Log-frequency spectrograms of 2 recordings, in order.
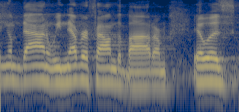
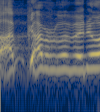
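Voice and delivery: put-on crying, higher; 9 semitones higher than usual. Acting out a man being sprayed with a hose, imitating someone crying. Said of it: "He's just crying".

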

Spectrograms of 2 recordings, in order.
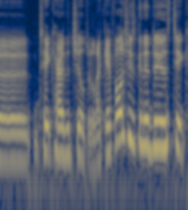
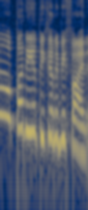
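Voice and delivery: put-on really nice, pleasant, slightly high delivery; 7 semitones higher than usual. Quoting a dubbed character's line to a listener, retelling a pleasant line. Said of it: "he says it really fucking nicely, really, like, pleasantly".

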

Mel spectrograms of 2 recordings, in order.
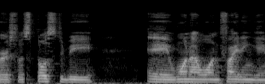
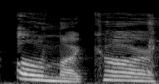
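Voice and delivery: high, loud, sobbing, crying wail; 8 semitones higher, 7 dB louder than usual. Retelling a game bonus level where a beaten guy cries: imitating a crying man. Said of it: "drops to his knees and starts crying and says".

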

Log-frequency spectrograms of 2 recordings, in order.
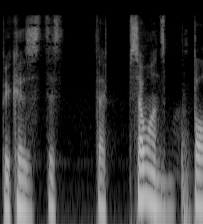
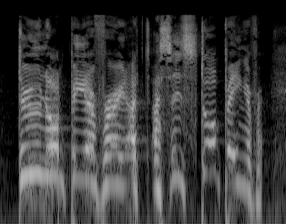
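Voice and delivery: mock stern, commanding tone, pitched very high; 11 semitones higher than usual. Re-enacting a voice yelling into a car at a little girl, imitating a commanding voice. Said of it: "very commandingly tells the little girl".

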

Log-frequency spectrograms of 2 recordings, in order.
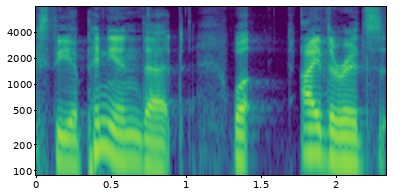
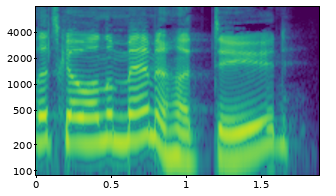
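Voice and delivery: terrible put-on California dude accent, pitched up; 8 semitones higher, 4 dB louder than usual. Describing cowboys in a comedy bit, the speaker does a bad california dude accent. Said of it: "the worst dude accent I've ever done".

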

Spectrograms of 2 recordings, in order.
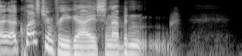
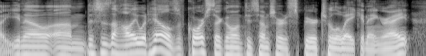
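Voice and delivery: usual speaking voice

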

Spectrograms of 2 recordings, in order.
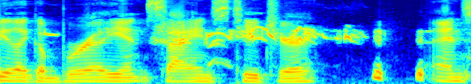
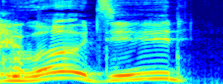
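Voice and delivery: high, dopey, dumb skater-dude voice; 5 semitones higher than usual. Recapping a scene, the speaker voices the rescued guy in a dumb skater dude voice. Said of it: "He talks like that, too. He's, like, this, yeah, like, dumb skater type dude".

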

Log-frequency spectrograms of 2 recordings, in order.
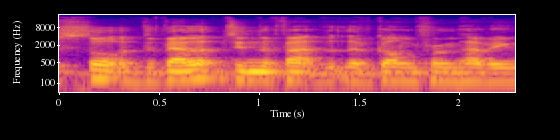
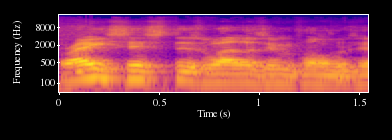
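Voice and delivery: ordinary talk, nothing marked

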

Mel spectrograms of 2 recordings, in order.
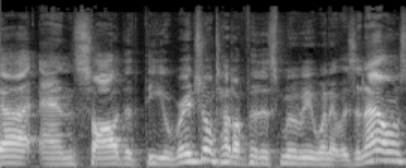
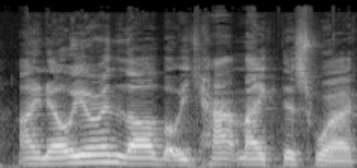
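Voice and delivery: put-on British accent; 3 semitones lower, 3 dB louder than usual. Retelling what a professor in a story says to her, british accent impression. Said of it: "My British impression".

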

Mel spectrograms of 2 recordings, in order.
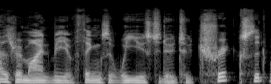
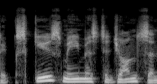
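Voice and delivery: polite, high-pitched receptionist tone; 5 semitones higher than usual. Retelling a prank tape played over the intercom, in the receptionist's voice. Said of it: "in the receptionist's voice".

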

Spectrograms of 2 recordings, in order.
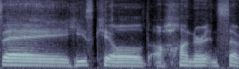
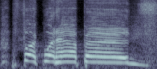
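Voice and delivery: high, slow, belted triumphant yell. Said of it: "raises it in the air and goes".

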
